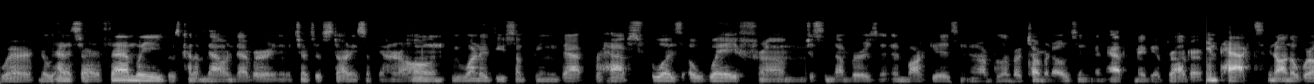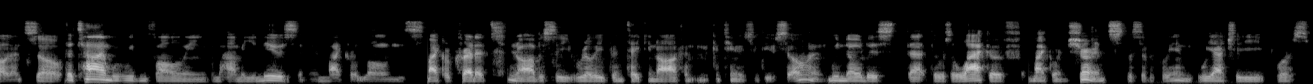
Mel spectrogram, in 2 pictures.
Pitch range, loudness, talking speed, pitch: 75-85 Hz, -26 LUFS, 225 wpm, 80 Hz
